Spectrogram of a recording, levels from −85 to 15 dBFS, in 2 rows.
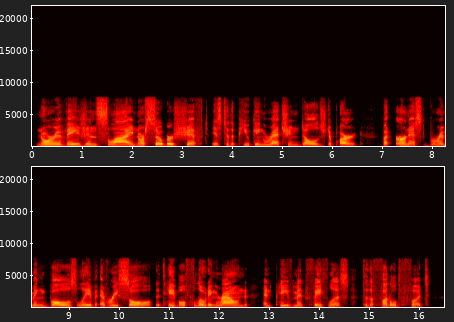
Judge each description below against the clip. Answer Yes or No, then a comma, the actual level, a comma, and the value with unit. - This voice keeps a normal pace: No, slow, 120 wpm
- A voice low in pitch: No, medium, 155 Hz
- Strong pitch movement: No, average, 4.3 semitones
